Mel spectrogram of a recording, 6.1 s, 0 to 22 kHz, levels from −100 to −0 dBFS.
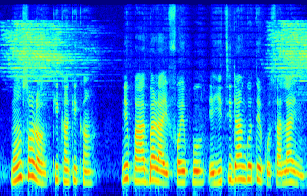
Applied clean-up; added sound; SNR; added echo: none; Chime; 14 dB; none.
